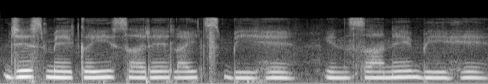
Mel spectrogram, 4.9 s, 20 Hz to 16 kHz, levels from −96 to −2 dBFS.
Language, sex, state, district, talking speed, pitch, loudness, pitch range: Hindi, female, Arunachal Pradesh, Papum Pare, 110 wpm, 225 Hz, -17 LUFS, 220-230 Hz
